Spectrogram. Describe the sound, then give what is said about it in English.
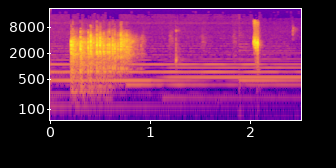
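Dice clatter and rattle across a table in a quick burst lasting under a second, rolled for a perception check in a game, followed by a couple of faint, separate clicks as they settle, with a steady low hum behind. “Let's roll some dice about...”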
